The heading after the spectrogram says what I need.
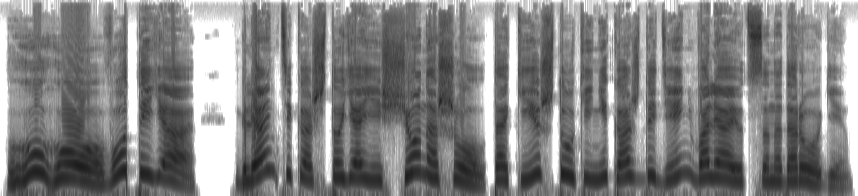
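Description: A brash, cheerful young simpleton from a storybook shouts his boasts in a raised, ringing voice, put on by a woman reading aloud. His tone stays smooth and mellow even at full volume, recorded close and dry. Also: sits high, slow, dry recording, pitched above the performer's own voice. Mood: boastful.

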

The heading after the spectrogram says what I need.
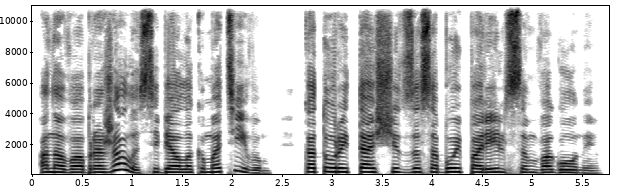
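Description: A woman narrating a fairy tale in a lively, expressive reading. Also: medium pitch, normal speed, clear, resonant tone, no room sound, clean studio sound.

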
